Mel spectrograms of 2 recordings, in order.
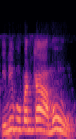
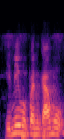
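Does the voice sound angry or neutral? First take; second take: angry; neutral. First: It is said in a half-angry, forceful tone. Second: It is said in a plain, neutral tone. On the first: The speaker is annoyed. "udah setengah marah" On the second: It is an ordinary statement. "biasa tuh"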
